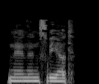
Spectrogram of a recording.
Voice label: "nennenswert", German; adjectives

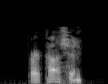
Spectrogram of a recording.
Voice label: "percussion", English; nouns

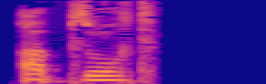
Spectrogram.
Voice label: "absurd", german; adjectives

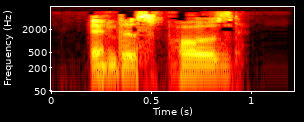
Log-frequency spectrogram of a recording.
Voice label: "indisposed", English; adjectives

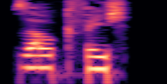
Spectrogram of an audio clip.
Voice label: "saugfähig", german; adjectives

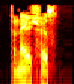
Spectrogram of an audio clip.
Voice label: "tenacious", English; adjectives

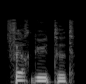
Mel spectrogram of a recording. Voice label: "vergütet", German; adjectives

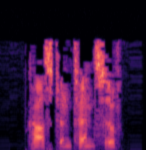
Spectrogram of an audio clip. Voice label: "cost-intensive", English; adjectives

